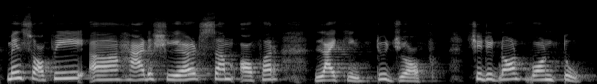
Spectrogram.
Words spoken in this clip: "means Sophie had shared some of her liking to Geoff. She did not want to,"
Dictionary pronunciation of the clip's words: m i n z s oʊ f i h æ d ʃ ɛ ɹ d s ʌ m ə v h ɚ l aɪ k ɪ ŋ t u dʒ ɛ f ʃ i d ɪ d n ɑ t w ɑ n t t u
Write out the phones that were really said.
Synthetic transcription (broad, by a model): m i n s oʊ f i h æ d ʃ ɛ ɹ d s ʌ m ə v h ɚ l aɪ k ɪ ŋ t u dʒ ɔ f ʃ i d ɪ d n ɑ t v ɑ n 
